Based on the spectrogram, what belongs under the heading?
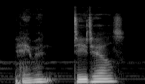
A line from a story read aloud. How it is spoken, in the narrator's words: whispered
